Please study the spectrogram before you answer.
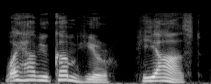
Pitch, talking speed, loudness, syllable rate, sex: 155 Hz, 200 wpm, -16 LUFS, 5.3 syllables/s, male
